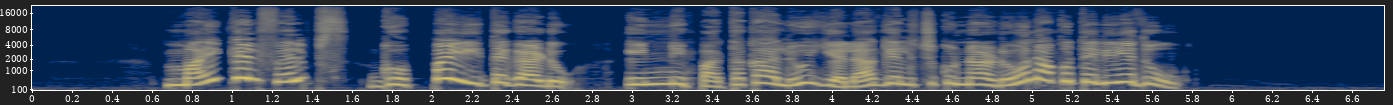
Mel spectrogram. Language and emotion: Telugu, surprised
